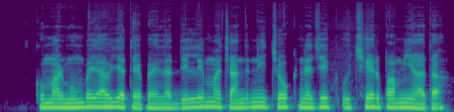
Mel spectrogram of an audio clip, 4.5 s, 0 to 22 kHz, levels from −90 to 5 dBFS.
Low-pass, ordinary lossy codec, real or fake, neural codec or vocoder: 19.8 kHz; Opus, 32 kbps; real; none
